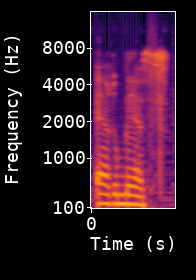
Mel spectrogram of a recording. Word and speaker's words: Hermès: Ерме це чи Ермес. І завжди в нас так прийнято, знаєте, в суспільстві, що нібито правильно казати ерме, нібито «с» во французькій не, не вимовляється. Але не в цьому випадку. Я була настільки впевнена, що «с» вимовляється, що я посперечалася зі своїм приятелем на браслет шкіряний ермес.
